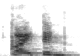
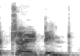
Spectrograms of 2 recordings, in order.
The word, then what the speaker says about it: chitin: अच्छा, ये एक बड़ी ही इंटरेस्टिंग चीज है, काइटिन या चाइटिन, दोनों प्रोनाउंसिएशन सही है।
